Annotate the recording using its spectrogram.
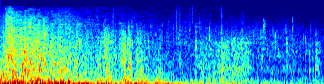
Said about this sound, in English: You run into a rock.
